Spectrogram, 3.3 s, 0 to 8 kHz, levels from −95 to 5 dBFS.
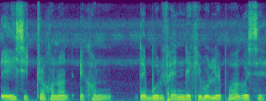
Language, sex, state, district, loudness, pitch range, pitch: Assamese, male, Assam, Sonitpur, -14 LUFS, 145-155 Hz, 150 Hz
